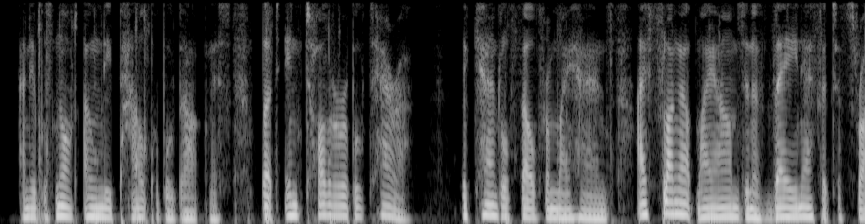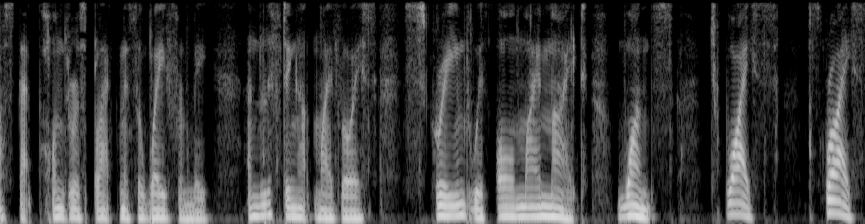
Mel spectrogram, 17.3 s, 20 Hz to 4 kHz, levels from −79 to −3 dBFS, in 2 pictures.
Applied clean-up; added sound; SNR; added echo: neural mask model RNNoise.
